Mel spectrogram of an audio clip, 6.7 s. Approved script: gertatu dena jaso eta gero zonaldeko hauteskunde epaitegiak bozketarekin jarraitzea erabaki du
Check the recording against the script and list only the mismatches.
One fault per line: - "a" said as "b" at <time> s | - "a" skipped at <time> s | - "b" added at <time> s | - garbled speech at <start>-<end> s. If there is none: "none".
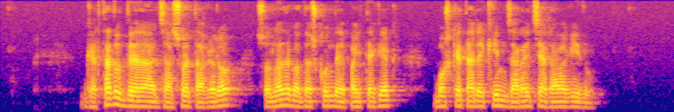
none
